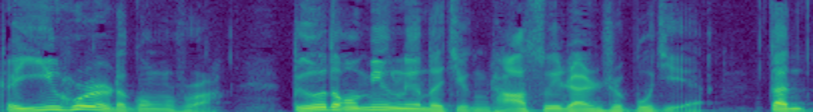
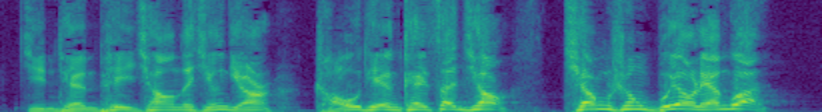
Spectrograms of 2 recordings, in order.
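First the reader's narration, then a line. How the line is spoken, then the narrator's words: Pleased shouting. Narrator (Chinese): 吴铁军喜上眉梢，喊着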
